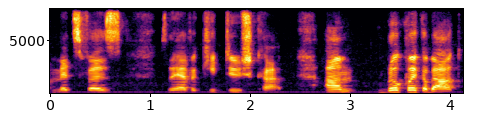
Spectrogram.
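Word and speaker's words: קידוש: use that pronunciation the proper israeli or sephardic pronunciation of kidush i said okay it's time for kidush and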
